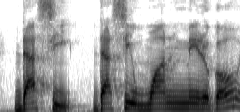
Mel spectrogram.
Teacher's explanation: Nos comemos la H.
